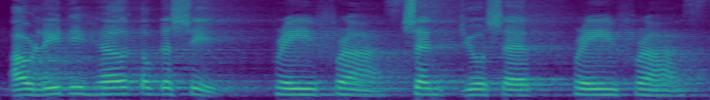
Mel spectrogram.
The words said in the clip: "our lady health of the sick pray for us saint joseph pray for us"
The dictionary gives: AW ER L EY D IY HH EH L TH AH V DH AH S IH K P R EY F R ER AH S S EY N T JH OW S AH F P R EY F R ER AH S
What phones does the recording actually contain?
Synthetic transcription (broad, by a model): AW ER L EY D IY HH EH L T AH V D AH S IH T P R EY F R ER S S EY N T JH OW S AH F P R EY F R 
